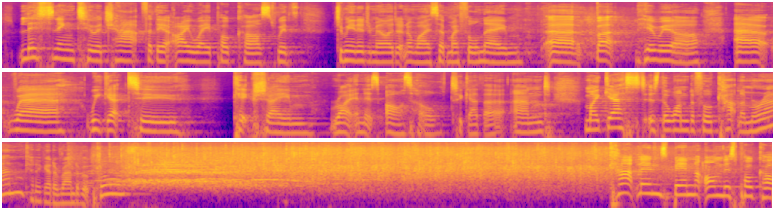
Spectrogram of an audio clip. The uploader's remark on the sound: live episode - recorded from Kings Place for the 2023 London Podcast Festival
